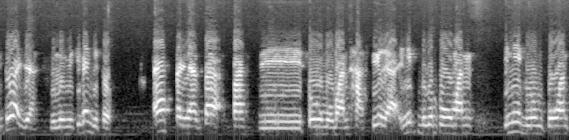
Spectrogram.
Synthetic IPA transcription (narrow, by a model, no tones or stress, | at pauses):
it̪uad͡ʒabəlʊmbiskinɲaɡit̪u | ʔəht̪ərɲat̪apast̪ipəŋumumanhasɪljainibəlʊmpəmuman | inibəlʊmpəŋuman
